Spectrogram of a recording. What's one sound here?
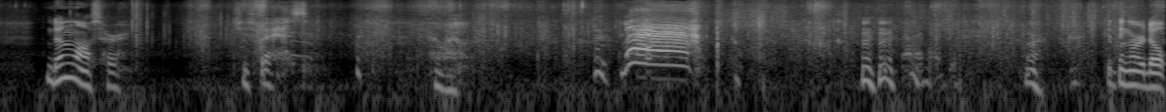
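Dry leaves crunch and rustle underfoot as a person walks.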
